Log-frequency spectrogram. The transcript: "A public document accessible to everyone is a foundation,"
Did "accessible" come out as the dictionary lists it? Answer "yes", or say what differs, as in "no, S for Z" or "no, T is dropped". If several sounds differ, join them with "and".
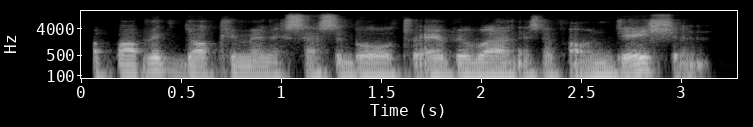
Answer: yes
